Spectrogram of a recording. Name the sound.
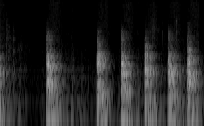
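knocking on a door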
